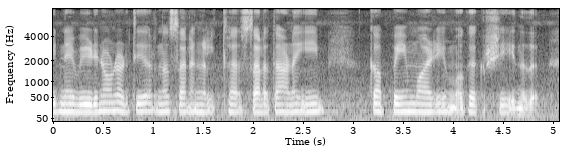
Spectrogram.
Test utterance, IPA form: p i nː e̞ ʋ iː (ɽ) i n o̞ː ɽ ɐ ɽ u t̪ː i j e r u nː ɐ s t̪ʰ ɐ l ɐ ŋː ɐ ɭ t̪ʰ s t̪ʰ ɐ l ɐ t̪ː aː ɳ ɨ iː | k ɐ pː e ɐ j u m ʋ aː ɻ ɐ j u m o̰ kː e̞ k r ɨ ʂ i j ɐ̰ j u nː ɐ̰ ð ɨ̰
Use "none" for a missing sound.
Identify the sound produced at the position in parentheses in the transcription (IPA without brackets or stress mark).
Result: ɽ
